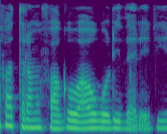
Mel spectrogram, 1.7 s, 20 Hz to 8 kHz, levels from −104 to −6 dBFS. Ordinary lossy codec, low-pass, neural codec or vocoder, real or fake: none; 7.2 kHz; none; real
